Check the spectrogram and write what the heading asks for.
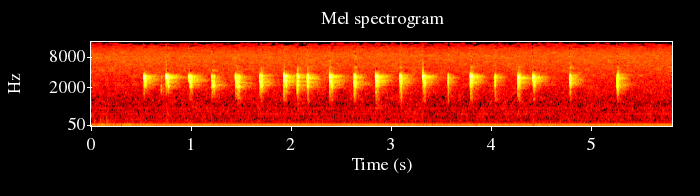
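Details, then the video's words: Bats calling at Gwynne Conservation Area outside London, Ohio, a site owned and maintained by Ohio State University. A run of about twenty short, sharp chirping pulses over five seconds, spaced unevenly, with a faint low hum underneath. "Bat Calls at Gwynne Conservation Area"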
